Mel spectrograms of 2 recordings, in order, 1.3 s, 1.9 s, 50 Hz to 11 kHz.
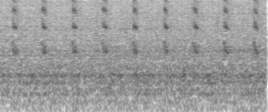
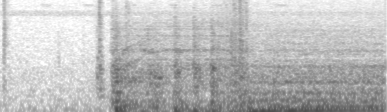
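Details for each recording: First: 2002 Ford Taurus 3.0 with intermittent no-start; sharp high chirps about seven per second at idle, sounding like a belt, traced to failing camshaft position sensor (gray-top sensor). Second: 2002 Ford Taurus 3.0, intermittent no-start that started every time, battery recently replaced, during battery/starter test: short, brisk, even cranking, fires within a second into a smooth steady idle; cranking normal.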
